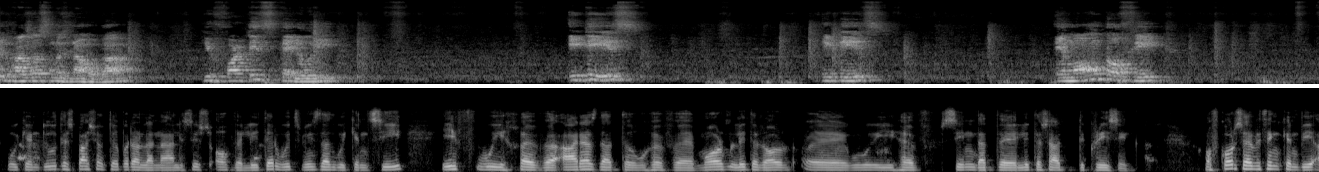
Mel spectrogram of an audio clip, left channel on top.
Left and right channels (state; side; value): different; both; correlation 0.00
